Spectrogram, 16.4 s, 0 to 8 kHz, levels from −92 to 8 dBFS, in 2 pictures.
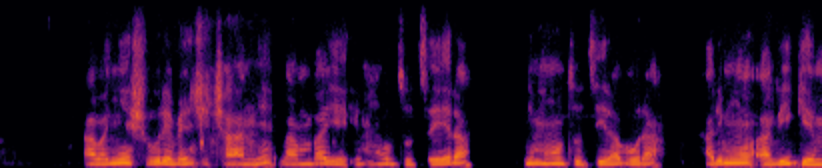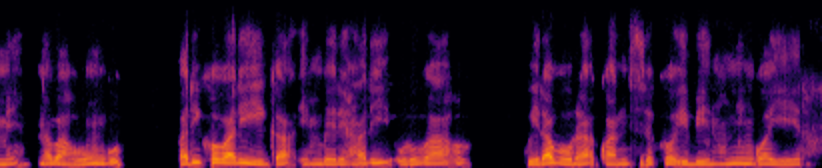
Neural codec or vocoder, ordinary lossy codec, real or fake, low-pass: none; Opus, 24 kbps; real; 7.2 kHz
